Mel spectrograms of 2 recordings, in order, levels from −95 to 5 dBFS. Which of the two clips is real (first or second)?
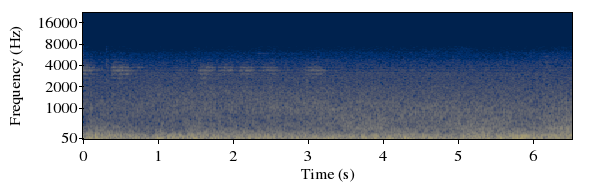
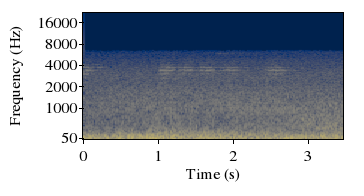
second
